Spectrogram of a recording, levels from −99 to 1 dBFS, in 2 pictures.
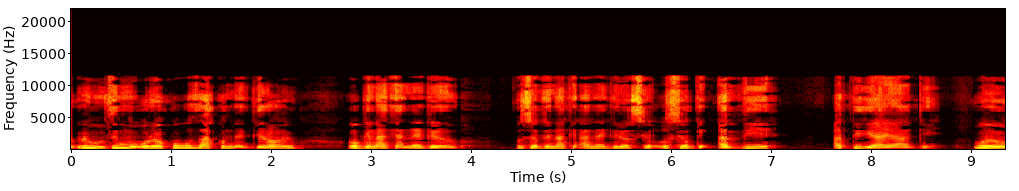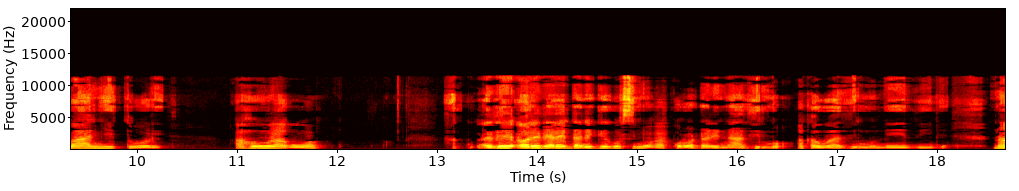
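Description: Throughout, the treble sounds bright yet synthetic and stops near 11.5 kHz, with gritty, lispy s sounds, which is likely heavy HE-AAC compression at a very low bitrate around 12 kbps. Unlike a plain low-pass, the treble is rebuilt from lower bands rather than missing.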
